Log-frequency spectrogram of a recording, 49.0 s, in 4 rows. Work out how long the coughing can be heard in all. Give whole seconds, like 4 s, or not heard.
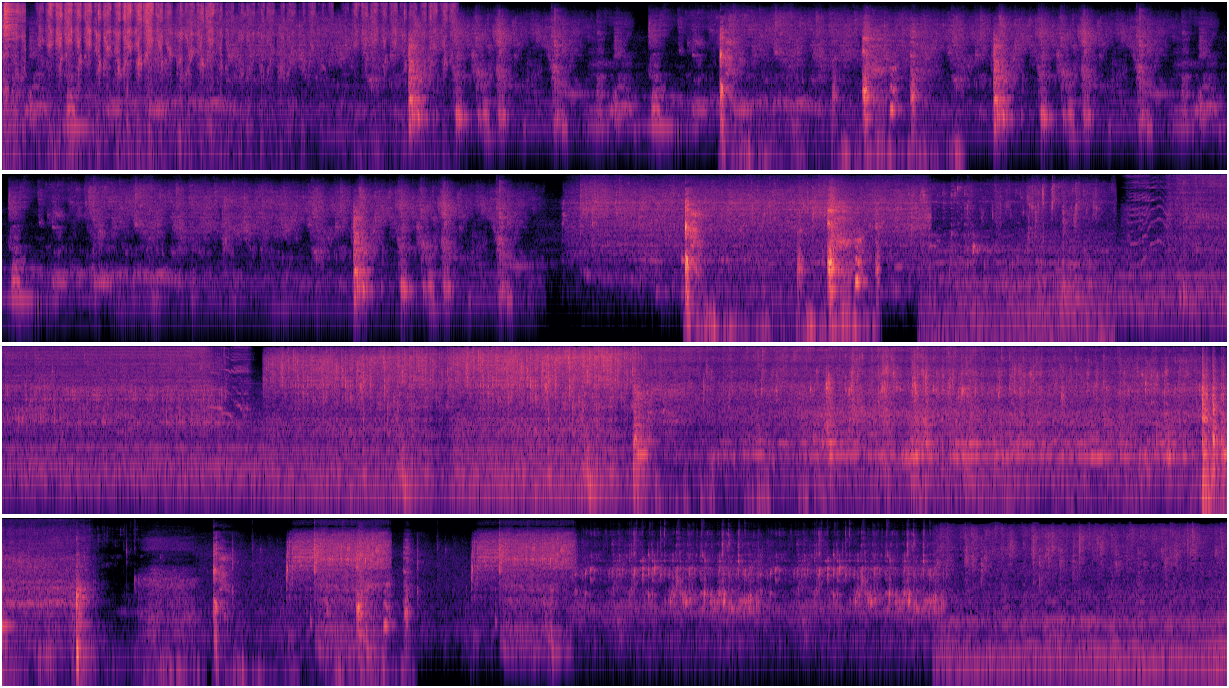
6 s.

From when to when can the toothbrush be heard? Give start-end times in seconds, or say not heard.
0.0-4.6.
